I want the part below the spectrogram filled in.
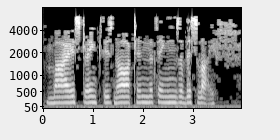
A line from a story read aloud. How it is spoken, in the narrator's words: said the divine, speaking in a hollow, sepulchral voice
